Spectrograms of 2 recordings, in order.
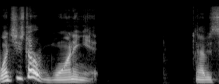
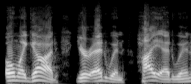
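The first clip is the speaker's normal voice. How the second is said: higher, louder starstruck gush; obnoxious gushing fan; 5 semitones higher, 6 dB louder than usual. Retold or imitated. Pushy fan shouting his character name at the bar, loud and gushing. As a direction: gush over him like an overexcited fan. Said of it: "Versus, like".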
